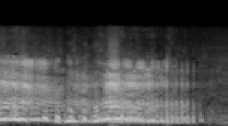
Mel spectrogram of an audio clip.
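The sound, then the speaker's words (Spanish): A human voice imitates a chihuahua growling with its lip raised: a loud, rough, throaty rumble lasting about two seconds that wavers and trails off at the end. “ahí tienen al chihuahua y nadie lo puede sacar. No deja que se acerque. No deja salir de la casa. Sí, le gruñe. Sube el labio,”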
